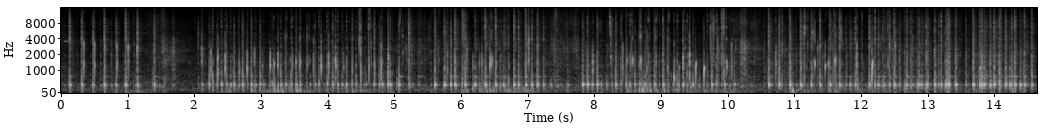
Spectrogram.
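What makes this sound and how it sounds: A hollow round wall clock, about 25 cm across, with a silver metal-look rim and a clear plastic face cover, is held up close and tapped quickly with fingertips and nails on its face and rim. Rapid, dense clicking taps carry a steady hollow ring around 380 Hz. The taps come in bursts with brief pauses near 2, 8 and 10.5 seconds.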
